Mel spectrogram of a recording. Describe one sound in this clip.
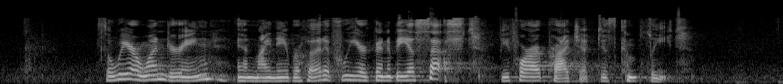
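An elderly woman speaks calmly into a microphone in a large room.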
